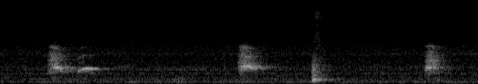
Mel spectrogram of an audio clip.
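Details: Cavalier King Charles Spaniel puppies in an indoor home pen give four short, bright yips spaced about a second apart over a quiet room background.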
